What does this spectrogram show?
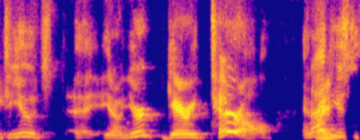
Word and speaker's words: Tyrrell: It took me a while, Gary, because I used to say to you, you're Gary Tyrrell, and I used to say Tyrrell, and I'm thinking, what a dummy.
